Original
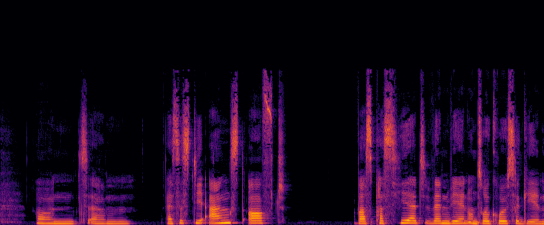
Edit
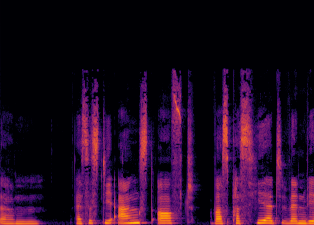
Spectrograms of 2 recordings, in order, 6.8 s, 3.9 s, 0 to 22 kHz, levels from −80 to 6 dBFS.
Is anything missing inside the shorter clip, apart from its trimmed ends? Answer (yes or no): yes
